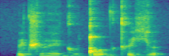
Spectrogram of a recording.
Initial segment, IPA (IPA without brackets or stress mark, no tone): ɘ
